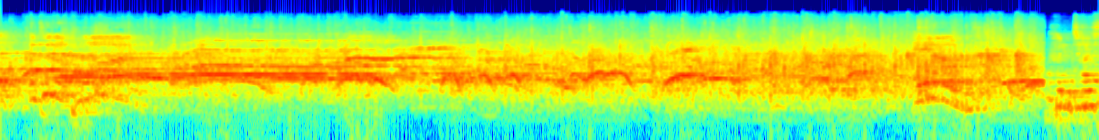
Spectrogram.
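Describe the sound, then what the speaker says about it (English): Audience applause and cheering for a child contestant at a community talent contest, loud and sustained, with whoops, shouting children and crowd voices mixed in. "put your heart and soul into the applause."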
